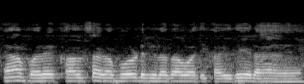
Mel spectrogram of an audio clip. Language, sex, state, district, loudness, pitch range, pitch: Hindi, male, Haryana, Rohtak, -13 LUFS, 145-155 Hz, 155 Hz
